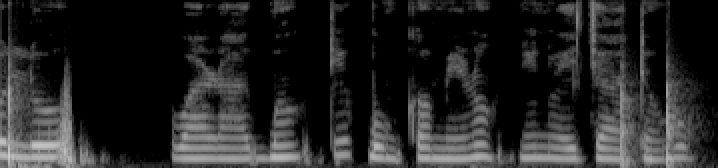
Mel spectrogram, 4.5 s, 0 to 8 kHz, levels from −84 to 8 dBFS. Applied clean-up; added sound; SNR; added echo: none; Knock; 8 dB; none.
